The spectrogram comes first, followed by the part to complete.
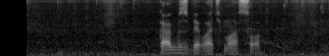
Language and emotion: Russian, neutral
